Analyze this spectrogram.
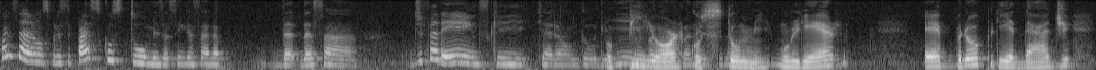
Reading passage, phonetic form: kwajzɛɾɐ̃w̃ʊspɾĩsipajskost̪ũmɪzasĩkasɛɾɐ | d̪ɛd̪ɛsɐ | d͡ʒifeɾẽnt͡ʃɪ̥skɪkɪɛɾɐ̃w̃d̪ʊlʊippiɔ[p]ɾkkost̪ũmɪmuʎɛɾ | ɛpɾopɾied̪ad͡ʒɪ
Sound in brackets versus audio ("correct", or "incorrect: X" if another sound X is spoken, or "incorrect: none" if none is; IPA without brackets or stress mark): incorrect: none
